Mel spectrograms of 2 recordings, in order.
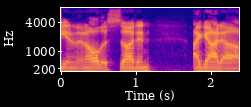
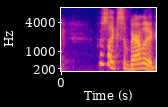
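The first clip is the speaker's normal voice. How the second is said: ordinary talk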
